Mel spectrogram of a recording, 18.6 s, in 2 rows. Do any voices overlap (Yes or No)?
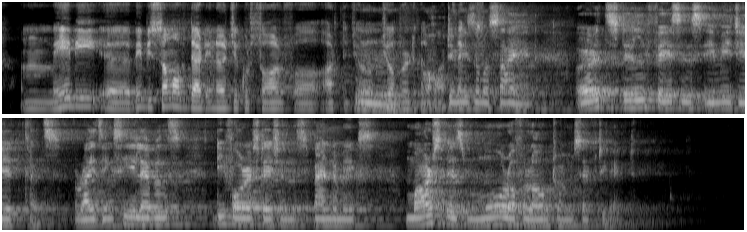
Yes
